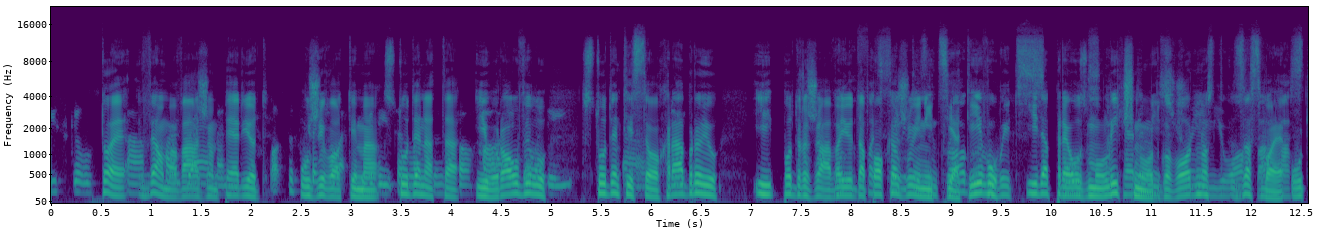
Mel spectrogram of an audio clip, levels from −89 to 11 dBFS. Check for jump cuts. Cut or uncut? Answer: uncut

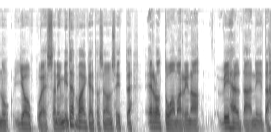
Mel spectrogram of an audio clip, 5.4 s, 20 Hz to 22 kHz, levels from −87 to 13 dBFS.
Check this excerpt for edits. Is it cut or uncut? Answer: cut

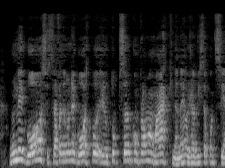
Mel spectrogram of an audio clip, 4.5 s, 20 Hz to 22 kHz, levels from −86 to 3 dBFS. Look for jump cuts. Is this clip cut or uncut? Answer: uncut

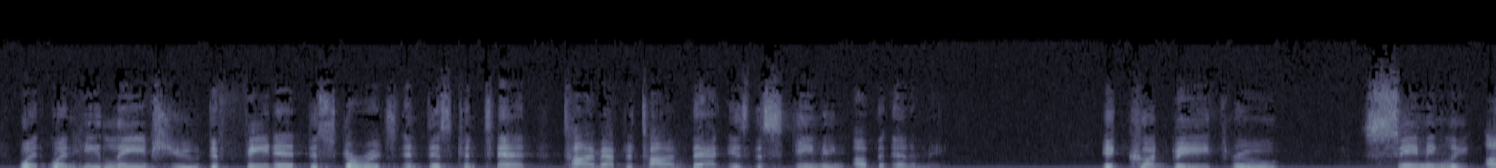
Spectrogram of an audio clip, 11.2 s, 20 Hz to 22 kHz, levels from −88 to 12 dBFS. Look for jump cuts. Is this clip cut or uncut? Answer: uncut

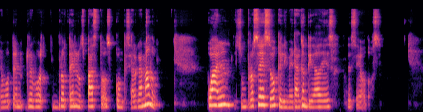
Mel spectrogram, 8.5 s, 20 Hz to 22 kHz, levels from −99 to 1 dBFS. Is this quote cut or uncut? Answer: cut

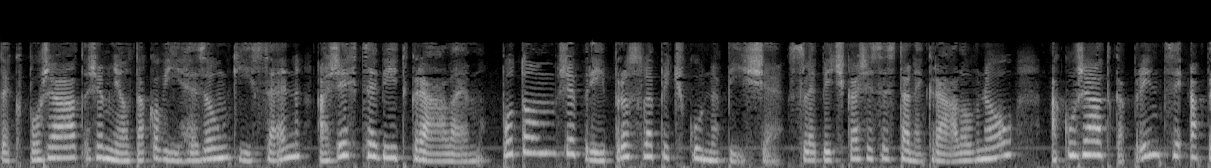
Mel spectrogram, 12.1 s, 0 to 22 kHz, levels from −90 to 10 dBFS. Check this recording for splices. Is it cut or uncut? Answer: cut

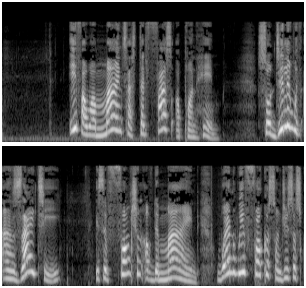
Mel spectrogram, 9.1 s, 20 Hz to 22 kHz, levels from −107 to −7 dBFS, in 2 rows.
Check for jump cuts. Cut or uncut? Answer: uncut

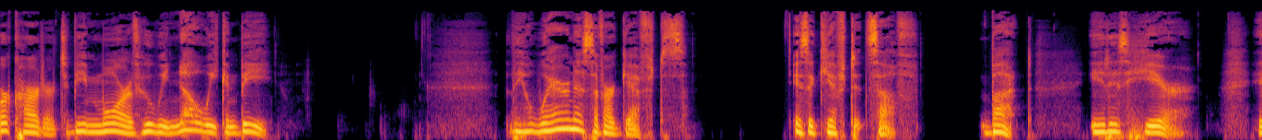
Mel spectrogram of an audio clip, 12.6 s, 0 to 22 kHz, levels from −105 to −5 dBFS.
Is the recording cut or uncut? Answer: uncut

